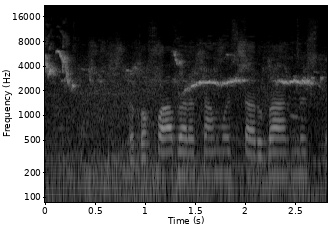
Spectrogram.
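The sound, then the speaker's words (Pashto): Birds sing at a bird market in Kandahar where canaries and nightingales are sold, giving bright chirps and warbling trills over a constant background din. People talk nearby. “د کندهار ښار د مرغانو بازار کې کینری، واټر چوغه کې بلبلان، توتیان، زرکی، کرکان او ډول ډول مرغان سته”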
